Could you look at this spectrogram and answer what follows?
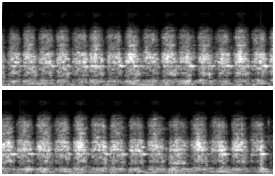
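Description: Hacksaw cutting through a metal strip: quick back-and-forth rasping strokes, about five a second, in an even rhythm.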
